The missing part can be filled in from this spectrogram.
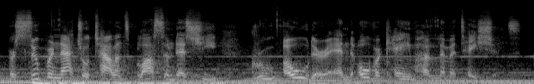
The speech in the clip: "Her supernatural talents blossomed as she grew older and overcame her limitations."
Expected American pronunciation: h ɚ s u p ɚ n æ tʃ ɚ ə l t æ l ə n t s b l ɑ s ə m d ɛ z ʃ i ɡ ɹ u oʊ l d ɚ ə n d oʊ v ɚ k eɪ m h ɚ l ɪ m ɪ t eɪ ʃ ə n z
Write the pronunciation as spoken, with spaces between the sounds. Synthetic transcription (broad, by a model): h ɚ s u p ɚ n æ tʃ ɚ l t æ l ə n t s b l ɑ s ə m d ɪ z ʃ i ɡ ɹ u oʊ l d ɚ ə n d oʊ v ɚ k eɪ m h ɚ l ɪ m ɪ t eɪ ʃ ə n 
